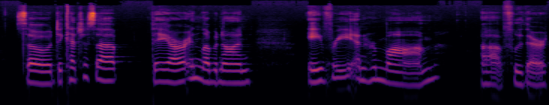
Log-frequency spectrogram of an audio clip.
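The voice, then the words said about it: Gravelly voice from a cold. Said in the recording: “I have a cold, so I sound a little grizzly”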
